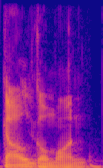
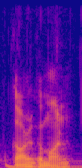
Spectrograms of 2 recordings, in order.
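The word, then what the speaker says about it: Gargomon: Um, Gargamon again. Gargamon. I had to ask cuz I used to call this one Galgammon with like an L instead of an R. Um, but no, Gargamon.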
